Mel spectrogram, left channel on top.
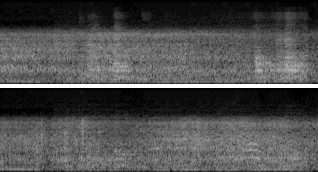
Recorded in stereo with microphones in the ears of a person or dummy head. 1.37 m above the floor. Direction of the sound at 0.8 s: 40° left (ahead or behind).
